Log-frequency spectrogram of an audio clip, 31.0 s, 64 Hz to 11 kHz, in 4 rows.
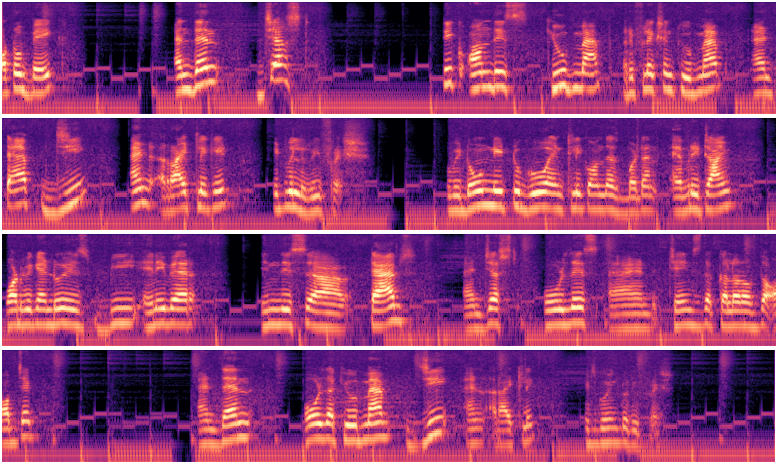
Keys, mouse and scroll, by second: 2.8 click, 8.3 g, 16.7 click, 17.6 click, 20.1 click, 21.5 click, 22.5 click, 26.1 click, 27.5 g.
